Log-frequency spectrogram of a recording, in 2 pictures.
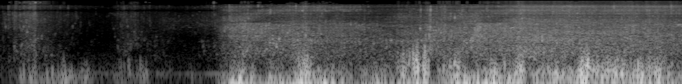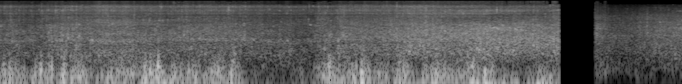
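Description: Steady gusty wind and lapping waves fill the air on open water at Kaunas Reservoir during feeder fishing, a broad continuous rush that follows a quieter start and stays loud and close with no voices.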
